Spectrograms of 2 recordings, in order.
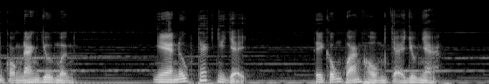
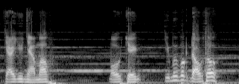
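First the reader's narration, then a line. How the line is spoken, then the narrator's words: Urgent loud shout. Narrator (Vietnamese): Anh Út vội hét lớn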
